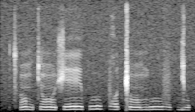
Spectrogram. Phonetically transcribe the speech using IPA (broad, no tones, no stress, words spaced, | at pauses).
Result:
t͡sʼõːmcõː ʃeː puːpʁʷiǁõː muːvopɟu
